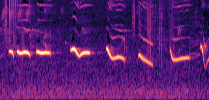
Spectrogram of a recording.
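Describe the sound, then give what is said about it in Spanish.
A black-headed oriole sings a slow, halting series of about eight clear whistled notes, each slightly wavering or slurred, spaced evenly over a faint low background hum. “Cerca, un bolsero cabeza negra suena como un niño que apenas está aprendiendo a silbar.”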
